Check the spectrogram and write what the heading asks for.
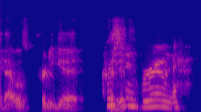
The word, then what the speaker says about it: Bruun: I'm super excited to welcome Kristian Bruun. Did I say it right? Yeah, that was actually really good. It's not a bit Bruin, and it's just Bruun, but like that's better than most people.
